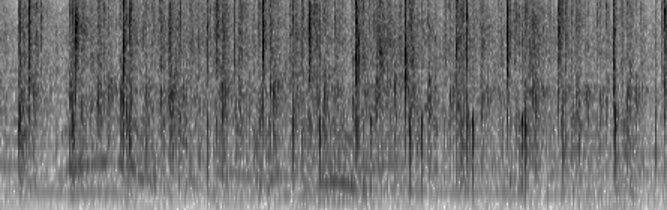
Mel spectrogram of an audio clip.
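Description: Congregation applauding, with a few voices calling out in rising-and-falling cries over the clapping.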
